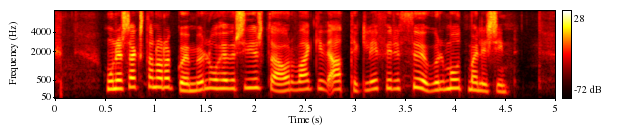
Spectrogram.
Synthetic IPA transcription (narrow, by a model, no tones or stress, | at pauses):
hunɛɾsɛkst̪anawɾakœːmʏlɔɣɦɛvʏɾ̥siːðʏst̪ʏaːwɾvaːcɪðaːt̪ʰɛklɪfɪɾɪɾ̥θœːɣʏlmoːwt̪majlɪsiːn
